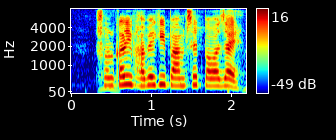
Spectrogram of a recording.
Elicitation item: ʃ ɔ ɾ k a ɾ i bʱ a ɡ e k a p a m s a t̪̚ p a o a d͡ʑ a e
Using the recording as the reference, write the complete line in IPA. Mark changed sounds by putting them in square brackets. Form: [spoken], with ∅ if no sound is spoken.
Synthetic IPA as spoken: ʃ ɔ ɾ k a ɾ i bʱ a [b] e k [i] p a m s [e] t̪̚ p a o a d͡ʑ a e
